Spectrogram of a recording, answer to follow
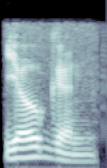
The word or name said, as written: yogin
